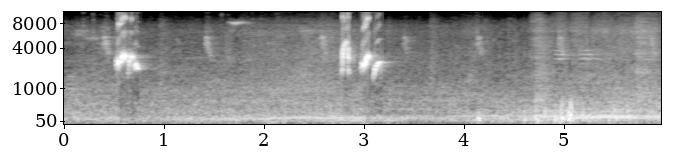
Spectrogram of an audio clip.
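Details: A red-whiskered bulbul in morning song for voice training, stimulating other bulbuls to sing: a sharp two-note whistle, then a three-note phrase about two seconds later, over a low steady hum.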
